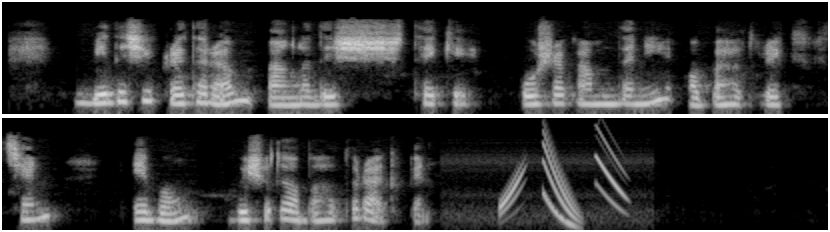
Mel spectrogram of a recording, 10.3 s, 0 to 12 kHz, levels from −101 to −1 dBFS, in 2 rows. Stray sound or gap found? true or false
true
